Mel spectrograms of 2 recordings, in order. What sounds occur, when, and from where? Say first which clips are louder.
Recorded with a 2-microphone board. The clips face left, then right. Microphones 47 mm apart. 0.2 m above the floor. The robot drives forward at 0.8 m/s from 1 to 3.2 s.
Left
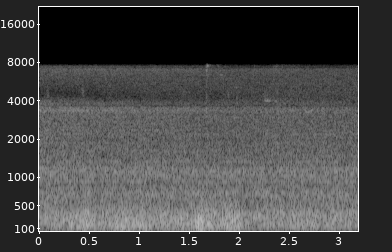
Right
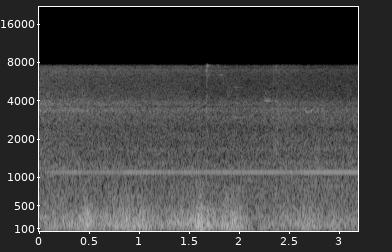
0.0 s a vehicle: left 3 dB; 35° left (ahead or behind); by 3.2 s 60° left (ahead or behind)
